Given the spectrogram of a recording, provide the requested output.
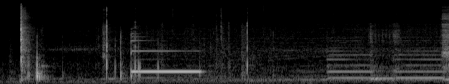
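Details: Macintosh SE running System 6.0.8 powering on after restart: one clean steady chime under a second, then soft even fan and hard drive hum; normal startup.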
